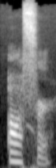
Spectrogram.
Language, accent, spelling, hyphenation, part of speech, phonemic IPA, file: English, US, offer, of‧fer, noun / verb, /ˈɔfɚ/, En-us-offer.ogg
- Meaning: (noun) 1. A proposal that has been made 2. Something put forth, bid, proffered or tendered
